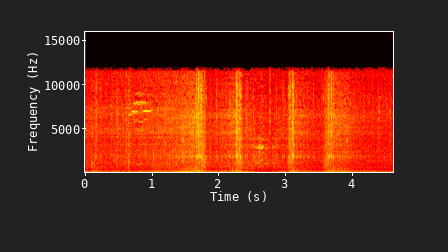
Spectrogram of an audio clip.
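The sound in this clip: Motorcycle engine riding down a dirt path past cornfields toward a barn, a steady low drone broken by rhythmic clattering bursts, fairly loud throughout.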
